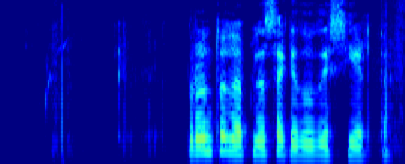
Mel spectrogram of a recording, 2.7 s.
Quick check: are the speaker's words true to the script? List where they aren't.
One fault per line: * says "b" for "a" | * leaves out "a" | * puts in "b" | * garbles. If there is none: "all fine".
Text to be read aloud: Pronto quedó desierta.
* puts in "la plaza"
